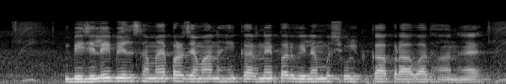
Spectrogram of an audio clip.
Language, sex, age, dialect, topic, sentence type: Hindi, male, 18-24, Kanauji Braj Bhasha, banking, statement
